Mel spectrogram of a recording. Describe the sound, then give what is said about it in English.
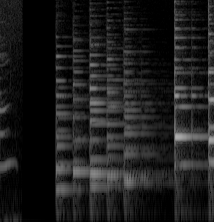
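A person imitates a cat, a wife pretending to be a cat, letting out a string of whiny, drawn-out meows in quick succession, fairly loud, after a short tone and a brief silence. “Judge John Hodgman, the court of last resort when your wife won't stop pretending to be a cat and knocking the clean laundry over.”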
